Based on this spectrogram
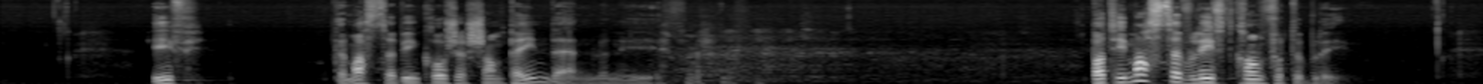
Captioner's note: laughter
